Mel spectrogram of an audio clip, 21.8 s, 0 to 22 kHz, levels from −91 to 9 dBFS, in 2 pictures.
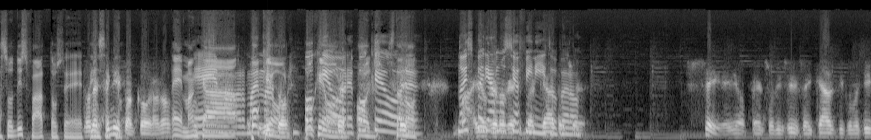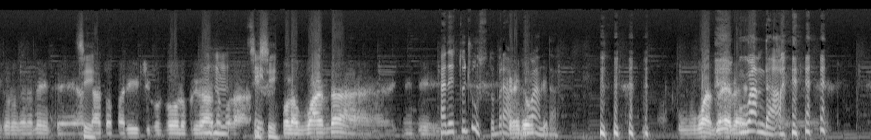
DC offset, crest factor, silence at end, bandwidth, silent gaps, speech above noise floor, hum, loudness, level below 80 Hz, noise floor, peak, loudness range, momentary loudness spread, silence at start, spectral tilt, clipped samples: under 0.1%; 16 dB; 0.55 s; 17 kHz; none; 34 dB; none; -14 LUFS; -42 dBFS; -48 dBFS; 0 dBFS; 9 LU; 15 LU; 0 s; -5 dB/octave; under 0.1%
